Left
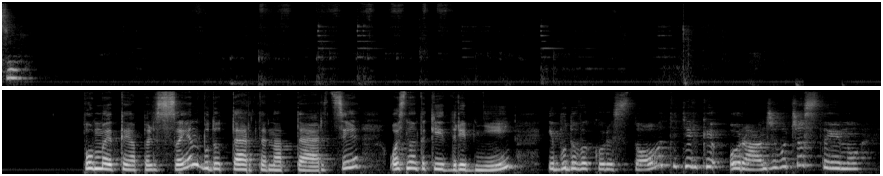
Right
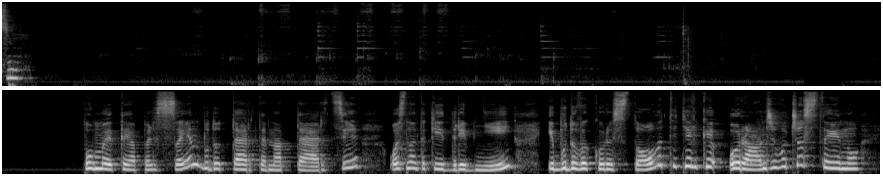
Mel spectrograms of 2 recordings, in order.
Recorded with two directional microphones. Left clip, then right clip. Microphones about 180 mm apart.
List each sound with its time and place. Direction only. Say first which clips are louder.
9.6 s a woman's voice: even; 5° left (ahead or behind)
14.0 s a woman's voice: right 5 dB; 30° right (ahead or behind); by 17.4 s 60° right (ahead or behind)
